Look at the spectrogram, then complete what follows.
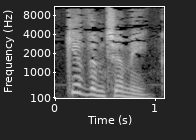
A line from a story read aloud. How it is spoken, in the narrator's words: cried Ernest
